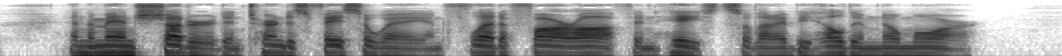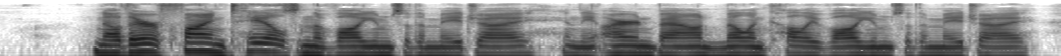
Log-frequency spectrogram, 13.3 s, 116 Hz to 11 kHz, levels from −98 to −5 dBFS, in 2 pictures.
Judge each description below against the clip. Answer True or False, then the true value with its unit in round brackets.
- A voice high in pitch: False (130 Hz)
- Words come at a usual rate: True (185 wpm)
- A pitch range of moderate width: False (2.0 semitones)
